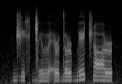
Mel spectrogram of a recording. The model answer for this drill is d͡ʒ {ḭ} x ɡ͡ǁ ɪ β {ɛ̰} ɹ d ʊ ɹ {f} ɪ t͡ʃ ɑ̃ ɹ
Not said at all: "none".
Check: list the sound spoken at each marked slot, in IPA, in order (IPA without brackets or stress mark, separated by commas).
i, ɛ̰, b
